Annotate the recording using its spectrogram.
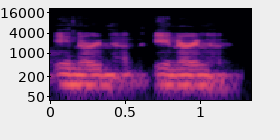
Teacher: la T no se pronuncia porque tengo N, T y sonido vocal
